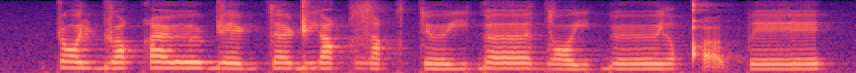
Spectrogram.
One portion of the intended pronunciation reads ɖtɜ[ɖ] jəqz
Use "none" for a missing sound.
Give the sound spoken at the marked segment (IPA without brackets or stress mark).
ɖ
